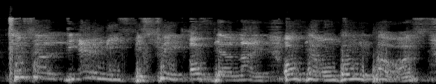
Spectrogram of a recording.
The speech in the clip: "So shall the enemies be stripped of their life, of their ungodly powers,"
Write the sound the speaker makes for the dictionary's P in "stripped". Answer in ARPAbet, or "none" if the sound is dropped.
none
